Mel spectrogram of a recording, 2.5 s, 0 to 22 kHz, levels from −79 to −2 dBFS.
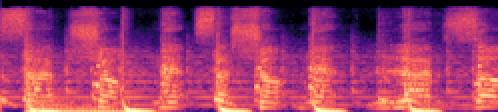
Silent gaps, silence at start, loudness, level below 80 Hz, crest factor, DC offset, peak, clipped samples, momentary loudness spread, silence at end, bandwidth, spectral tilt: none; 0 s; -12 LUFS; -14 dBFS; 10 dB; under 0.1%; 0 dBFS; under 0.1%; 2 LU; 0 s; 16.5 kHz; -4.5 dB/octave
